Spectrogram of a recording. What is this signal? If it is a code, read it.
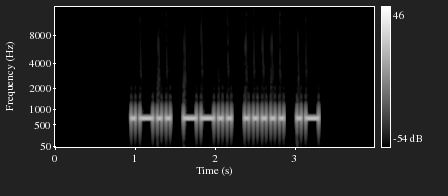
Morse code, heard as a keyed tone, about 22 wpm, 700 Hz. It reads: LZ5A
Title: DXCC-100 Call Signs - 4 Characters - Repeated 2x - 22wpm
